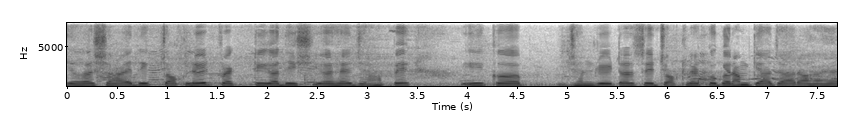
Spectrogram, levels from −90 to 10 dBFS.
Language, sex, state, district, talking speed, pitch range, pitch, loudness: Hindi, male, Maharashtra, Mumbai Suburban, 165 wpm, 200-215 Hz, 210 Hz, -16 LUFS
